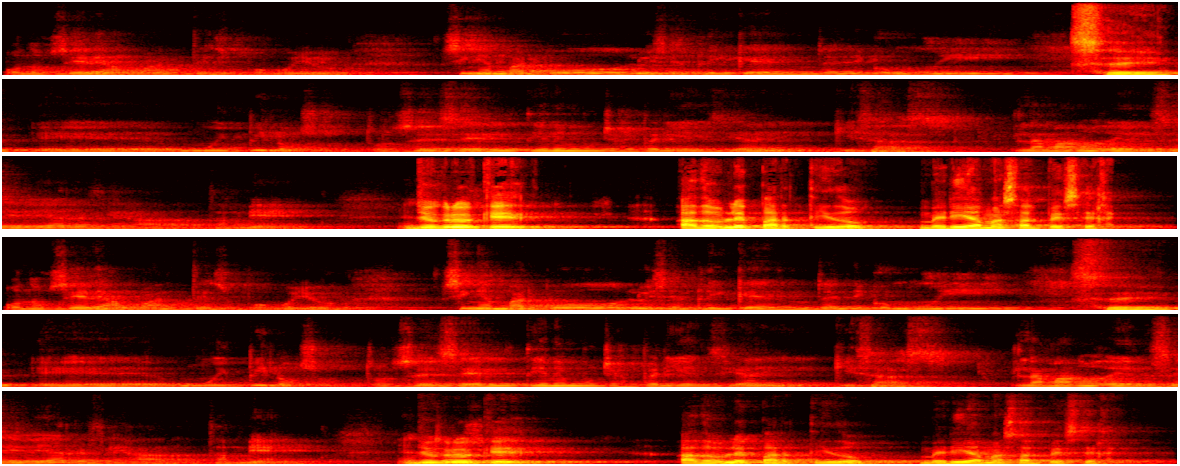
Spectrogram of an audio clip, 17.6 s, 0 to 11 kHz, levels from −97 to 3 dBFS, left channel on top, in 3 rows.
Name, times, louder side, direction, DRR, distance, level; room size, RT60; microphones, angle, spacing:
voice 1, 0.0-5.5 6.0-14.3, equal, 30° right, -2 dB, 2.9 m, -43 dB
voice 2, 5.3-5.9 13.8-14.4 15.1-17.3, left 5 dB, 85° left, 16 dB, 0.5 m, -26 dB
22.5 x 13.5 x 3.6 m, 1.5 s
head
